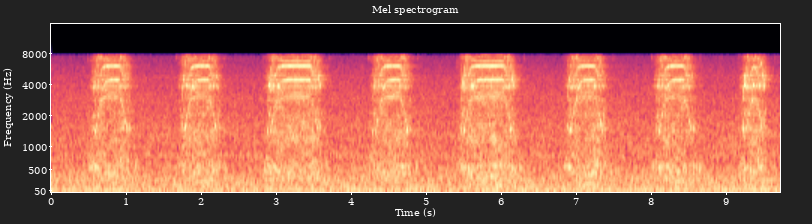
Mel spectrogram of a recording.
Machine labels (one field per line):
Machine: slide rail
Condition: abnormal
